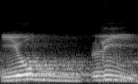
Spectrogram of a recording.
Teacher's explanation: jangan sampai dikolkolahkan atau dipantulkan jadi yud ya, jangan yud. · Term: huruf bod sukun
